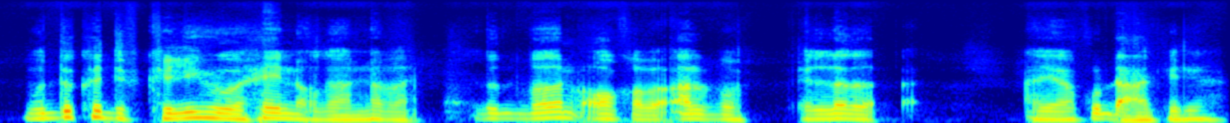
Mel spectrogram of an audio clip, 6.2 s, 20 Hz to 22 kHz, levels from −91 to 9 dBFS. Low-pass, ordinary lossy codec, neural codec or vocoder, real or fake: none; none; codec, 44.1 kHz, 2.6 kbps, DAC; fake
